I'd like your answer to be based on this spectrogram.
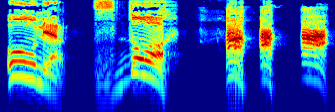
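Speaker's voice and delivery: taunting voice rising to a high, loud shriek; gloat, building to a wild shout and cackle; mocking gleeful shout. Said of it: "Злой дух издевательски захохотал".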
